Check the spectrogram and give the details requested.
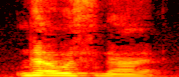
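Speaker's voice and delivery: ordinary talk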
